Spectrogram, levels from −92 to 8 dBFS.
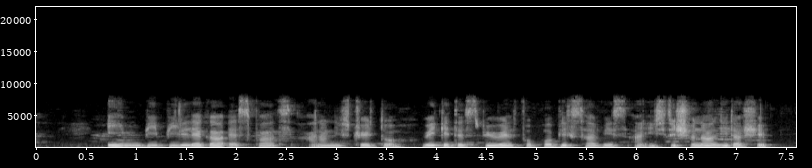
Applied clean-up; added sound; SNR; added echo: none; none; none; none.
